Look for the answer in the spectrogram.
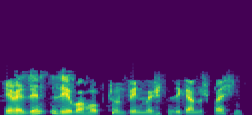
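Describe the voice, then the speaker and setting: A man answering calls in a terse, deadpan, stonewalling way, with phone-band sound. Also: medium pitch, fast talker, narrow, tinny audio. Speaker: prank call recipient.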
